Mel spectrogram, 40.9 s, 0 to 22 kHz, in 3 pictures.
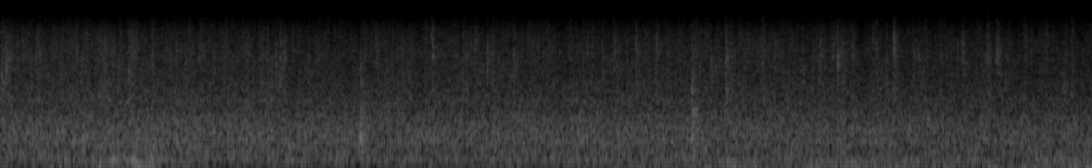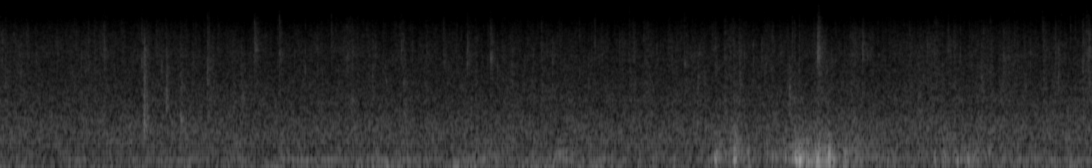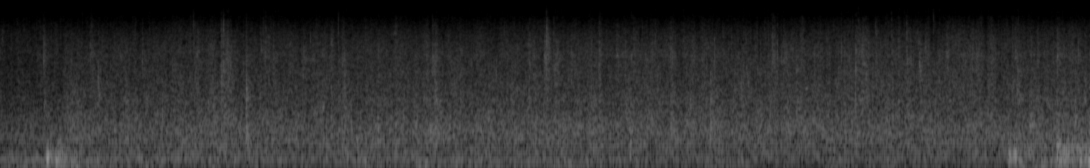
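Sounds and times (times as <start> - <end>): steady rain falling: 0.0 - 40.9
distant thunder rumbling: 22.4 - 30.7, 39.8 - 40.9.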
